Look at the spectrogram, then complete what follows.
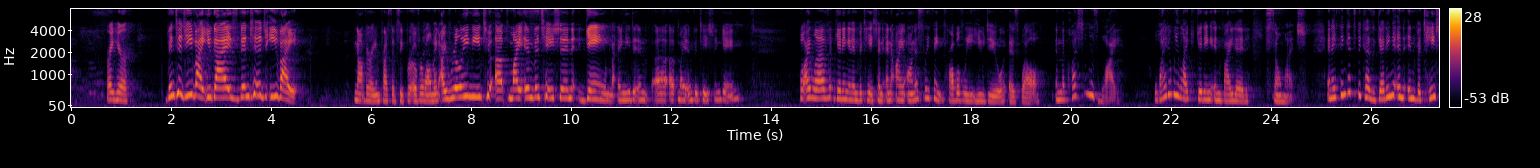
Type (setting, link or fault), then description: setting, live audience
